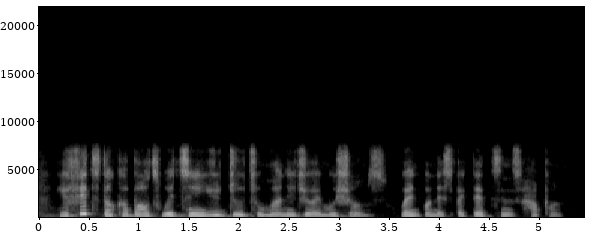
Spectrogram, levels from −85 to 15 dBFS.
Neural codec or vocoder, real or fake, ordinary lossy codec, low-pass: vocoder, 22.05 kHz, 80 mel bands, WaveNeXt; fake; Opus, 24 kbps; 7.2 kHz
